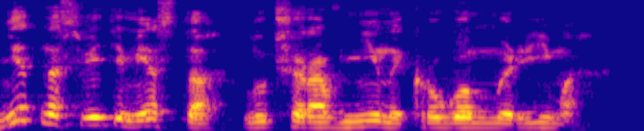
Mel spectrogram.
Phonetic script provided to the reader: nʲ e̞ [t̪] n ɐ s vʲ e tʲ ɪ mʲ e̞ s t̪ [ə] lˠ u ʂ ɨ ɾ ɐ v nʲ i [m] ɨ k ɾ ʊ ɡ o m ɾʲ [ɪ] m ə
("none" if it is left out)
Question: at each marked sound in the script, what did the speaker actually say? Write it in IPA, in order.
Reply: t̪, ə, n, i

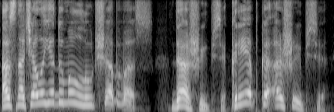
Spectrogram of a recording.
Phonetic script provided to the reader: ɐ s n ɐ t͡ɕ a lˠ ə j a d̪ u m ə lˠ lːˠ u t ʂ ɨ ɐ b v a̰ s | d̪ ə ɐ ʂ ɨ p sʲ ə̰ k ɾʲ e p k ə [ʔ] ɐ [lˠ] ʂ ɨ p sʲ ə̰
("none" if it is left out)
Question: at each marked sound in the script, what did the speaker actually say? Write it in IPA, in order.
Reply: ʔ, none

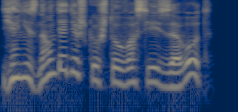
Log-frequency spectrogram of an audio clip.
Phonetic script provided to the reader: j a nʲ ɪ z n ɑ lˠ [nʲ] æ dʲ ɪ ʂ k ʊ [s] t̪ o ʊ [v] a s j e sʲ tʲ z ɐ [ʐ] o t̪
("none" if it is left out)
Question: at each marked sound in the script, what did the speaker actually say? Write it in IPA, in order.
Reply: dʲ, ʂ, v, v

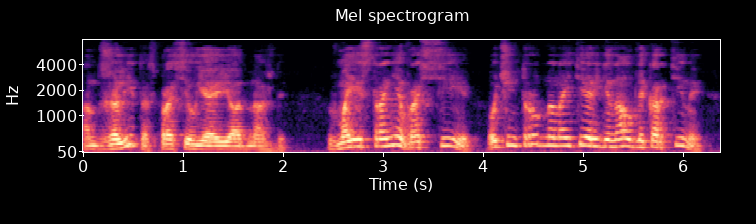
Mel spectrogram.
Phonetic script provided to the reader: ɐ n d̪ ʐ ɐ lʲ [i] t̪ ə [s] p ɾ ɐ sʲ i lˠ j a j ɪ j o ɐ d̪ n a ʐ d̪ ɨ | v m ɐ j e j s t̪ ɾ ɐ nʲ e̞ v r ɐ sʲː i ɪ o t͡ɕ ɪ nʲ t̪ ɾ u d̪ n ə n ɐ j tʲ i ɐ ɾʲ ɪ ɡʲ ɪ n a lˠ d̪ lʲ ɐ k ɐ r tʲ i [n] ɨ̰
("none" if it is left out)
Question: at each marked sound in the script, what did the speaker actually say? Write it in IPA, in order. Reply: i, s, n

